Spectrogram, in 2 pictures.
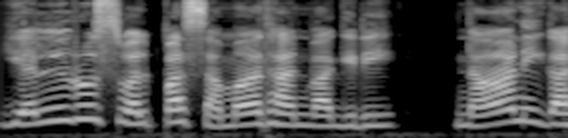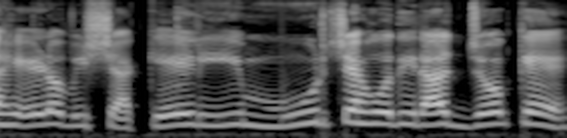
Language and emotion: Kannada, surprised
